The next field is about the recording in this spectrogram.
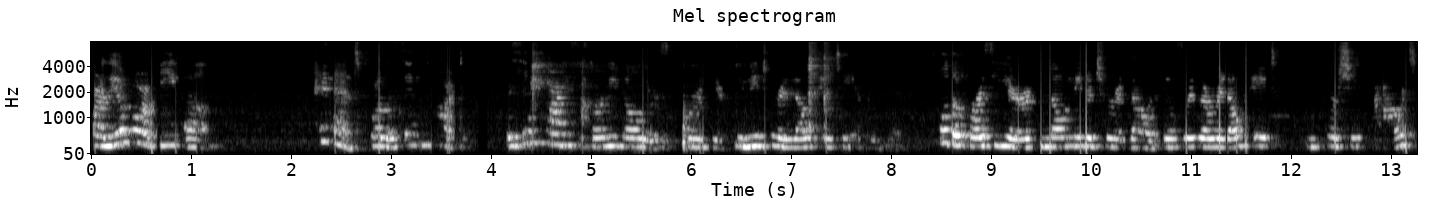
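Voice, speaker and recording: A woman's voice: fairly high pitch, fairly even intonation, moderate pace, dark tone. A young woman, not a native English speaker, giving an unscripted, repetitive live sales demonstration of a product. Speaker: live-stream product presenter. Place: indoor showroom studio with desk and backdrop. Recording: roomy, distant mic, background noise.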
